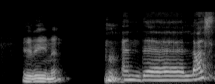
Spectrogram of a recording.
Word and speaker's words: Ewine: we pronounce your name so my first name is the pronounced as Aina Aina and the last name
